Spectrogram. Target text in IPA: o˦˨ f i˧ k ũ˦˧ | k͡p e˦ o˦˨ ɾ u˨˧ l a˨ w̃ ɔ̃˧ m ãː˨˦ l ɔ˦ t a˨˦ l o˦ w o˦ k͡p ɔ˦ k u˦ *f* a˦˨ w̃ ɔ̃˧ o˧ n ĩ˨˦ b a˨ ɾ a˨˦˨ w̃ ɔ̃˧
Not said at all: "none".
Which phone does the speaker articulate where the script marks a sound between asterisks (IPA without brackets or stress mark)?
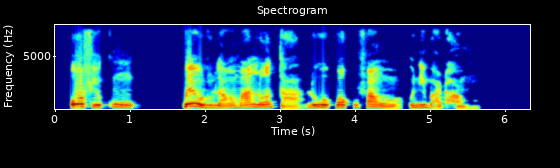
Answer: f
